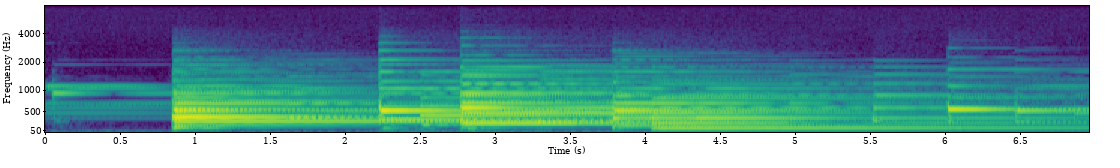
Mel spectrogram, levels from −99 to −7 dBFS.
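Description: No faults are audible in the music, which has nothing above 8 kHz, consistent with a normally working G.722 wideband call path at about 64 kbps.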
